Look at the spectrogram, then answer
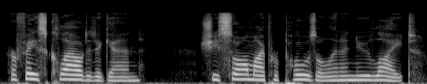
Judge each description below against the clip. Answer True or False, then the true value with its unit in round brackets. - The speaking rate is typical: True (155 wpm)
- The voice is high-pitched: True (200 Hz)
